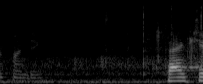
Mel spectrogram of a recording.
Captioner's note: applause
